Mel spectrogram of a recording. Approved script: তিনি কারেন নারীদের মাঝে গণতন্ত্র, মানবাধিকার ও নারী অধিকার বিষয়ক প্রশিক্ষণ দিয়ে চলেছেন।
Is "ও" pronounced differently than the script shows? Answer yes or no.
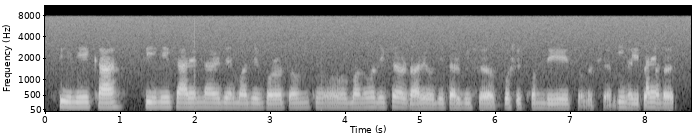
yes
